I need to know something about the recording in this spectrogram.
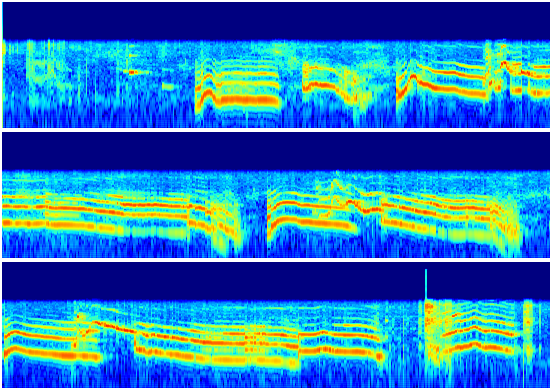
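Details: Brie the Bichon Frise sings a long sequence of mournful howls, each note bending downward, grouped into phrases of several seconds with brief silent breaths between them, ending on a high whine.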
